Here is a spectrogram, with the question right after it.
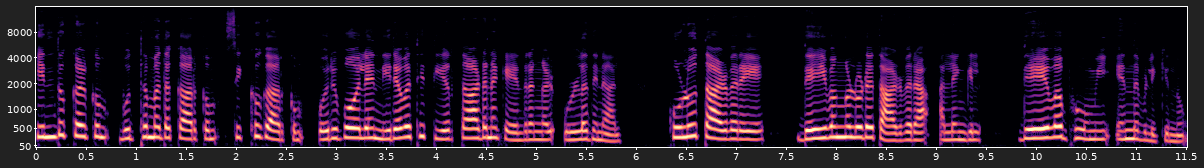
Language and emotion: Malayalam, neutral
